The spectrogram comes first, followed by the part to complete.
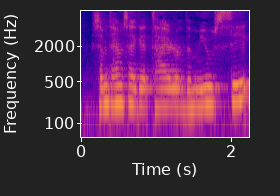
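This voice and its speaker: There's audible room echo around this woman's medium-pitched voice, which has a dark, mellow tone. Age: 60s. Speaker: fitness instructor. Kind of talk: workout instruction and casual vlog talk. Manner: casual, chatty.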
